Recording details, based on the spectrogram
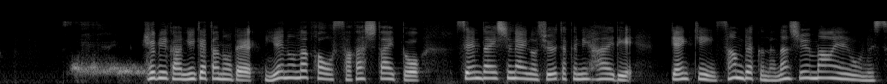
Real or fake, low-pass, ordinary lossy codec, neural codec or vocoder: fake; none; none; codec, 16 kHz, 1 kbps, FunCodec, trained on Chinese and English, 50 frames a second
